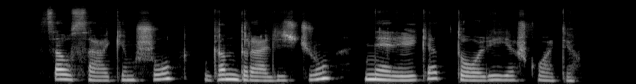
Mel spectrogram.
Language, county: Lithuanian, Vilnius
